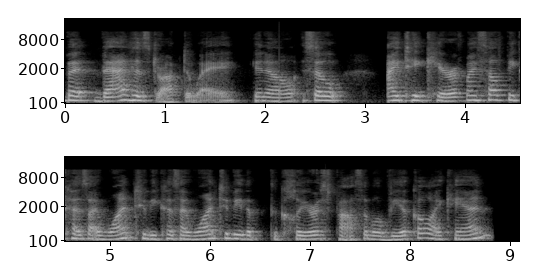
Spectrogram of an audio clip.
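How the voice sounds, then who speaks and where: A woman's medium-pitched, somewhat breathy voice at a moderate pace, with fairly even intonation. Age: 60s. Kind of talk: casual conversation.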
